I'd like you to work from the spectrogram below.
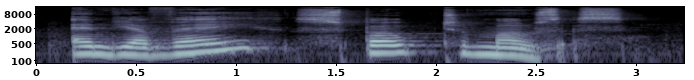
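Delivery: slow, deliberate reading. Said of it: "as I say it slowly".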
